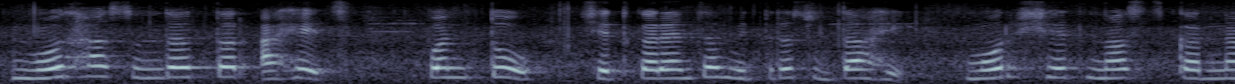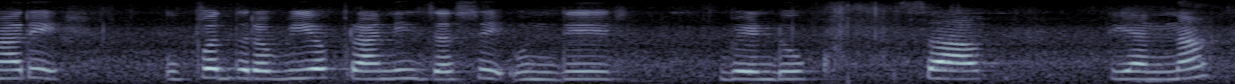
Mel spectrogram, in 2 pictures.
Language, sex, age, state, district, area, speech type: Marathi, female, 18-30, Maharashtra, Amravati, urban, spontaneous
